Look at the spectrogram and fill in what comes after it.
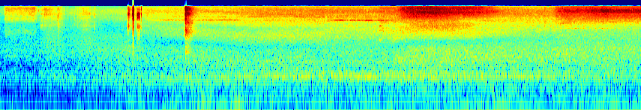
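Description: SEPTA Regional Rail Silverliner IV electric train running in along the platform, its rumble growing steadily louder as it approaches and passes close by. A steady hum runs under it, two sharp clicks come about two seconds in, and a high hiss joins in the second half.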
